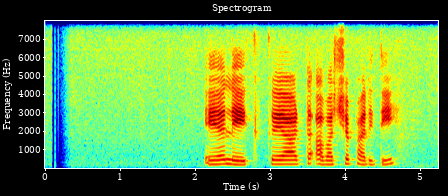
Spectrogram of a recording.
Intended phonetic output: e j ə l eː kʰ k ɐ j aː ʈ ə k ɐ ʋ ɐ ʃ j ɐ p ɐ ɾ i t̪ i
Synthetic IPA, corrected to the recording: e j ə l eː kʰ k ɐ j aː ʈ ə ʔ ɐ ʋ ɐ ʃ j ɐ p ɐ ɾ i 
